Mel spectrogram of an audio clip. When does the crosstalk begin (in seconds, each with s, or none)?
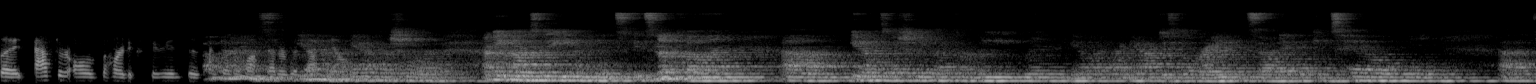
2.0 s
